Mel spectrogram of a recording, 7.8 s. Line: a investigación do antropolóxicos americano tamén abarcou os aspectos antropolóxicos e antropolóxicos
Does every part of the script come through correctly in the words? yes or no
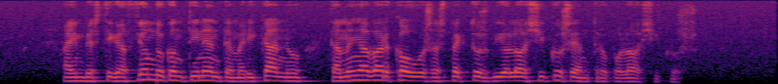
no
